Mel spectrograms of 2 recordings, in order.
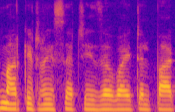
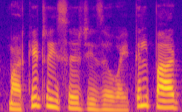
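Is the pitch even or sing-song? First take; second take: even; sing-song. First: The pitch stays level all the way through. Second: The pitch swings up and down all through. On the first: The speaker calls it right. "Try to be at a rhythmic speed. ... Like this, try to be more fluent and don't give intonation" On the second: The speaker calls it wrong. "Don't sing. ... Don't do this. You don't get the marks for that"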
